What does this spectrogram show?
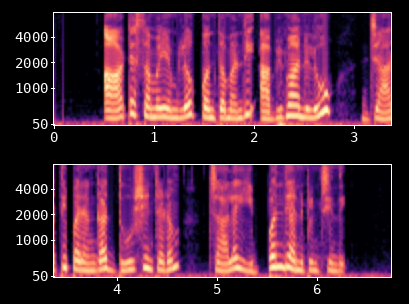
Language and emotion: Telugu, disgusted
